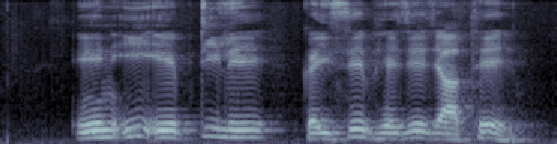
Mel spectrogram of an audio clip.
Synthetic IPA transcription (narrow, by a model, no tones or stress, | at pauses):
eːniːeːpʈilekəɪsebʱeːd͡ʒed͡ʒaːt̪ʰeː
